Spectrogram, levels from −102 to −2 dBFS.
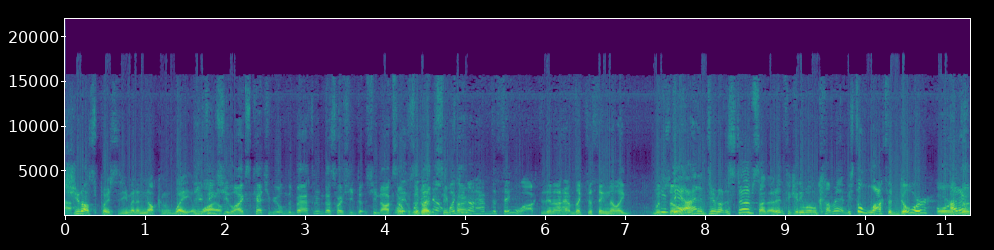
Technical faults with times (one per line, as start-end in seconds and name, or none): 0.00-11.32 filter restarted on every block
3.15-3.19 short concealed packet loss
